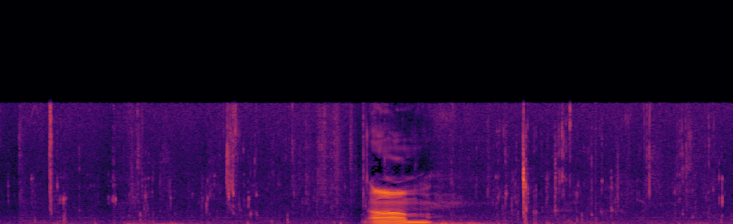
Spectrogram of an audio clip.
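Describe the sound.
Soft chewing of a chewy, spicy cinnamon candy similar to a Red Hot, with faint wet smacks and clicks scattered throughout, briefly interrupted midway by a short, loud voiced hum.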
